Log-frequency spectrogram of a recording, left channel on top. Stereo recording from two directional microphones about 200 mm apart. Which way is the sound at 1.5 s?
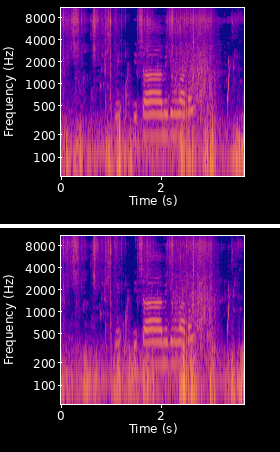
Centre (ahead or behind).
